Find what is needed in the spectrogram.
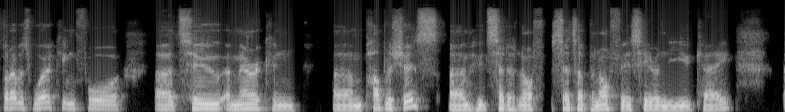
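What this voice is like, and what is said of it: British accent. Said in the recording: “as your listeners might have deduced from my accent, I'm British”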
